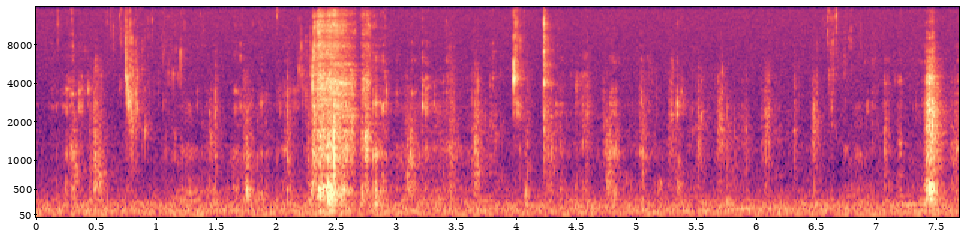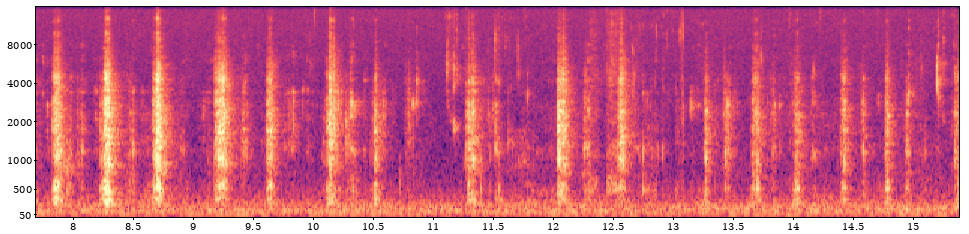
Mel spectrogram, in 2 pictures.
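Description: Close-miked eating sounds: a person chewing a mouthful of noodles, with a run of short wet mouth clicks and smacks, coming two or three a second in the second half, and one louder noise about two and a half seconds in.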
